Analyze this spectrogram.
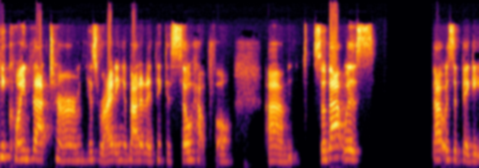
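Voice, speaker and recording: In a bright, sharp tone, a woman speaks fairly slowly with ordinary pitch variation. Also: medium pitch for a woman. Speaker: clinical psychologist. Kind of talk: interview. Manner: animated.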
